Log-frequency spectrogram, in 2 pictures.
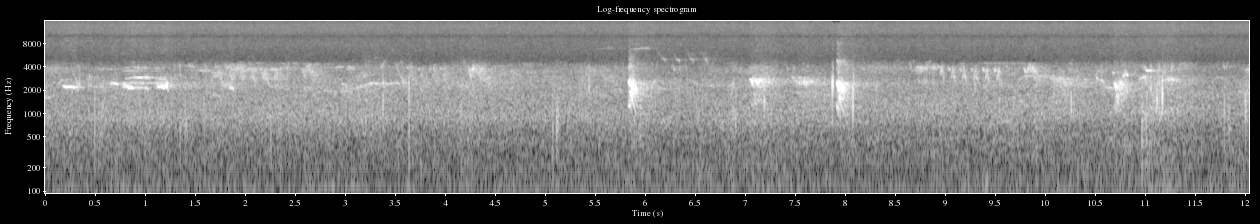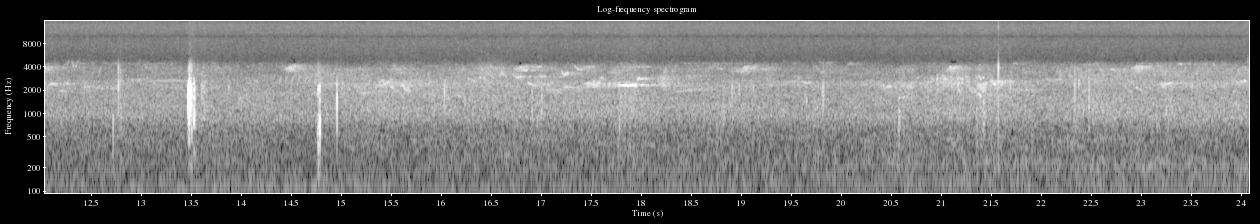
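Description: Faint outdoor ambience with scattered songbird chirps and calls, and two sharp clicks about halfway through.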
